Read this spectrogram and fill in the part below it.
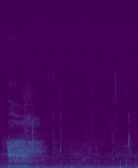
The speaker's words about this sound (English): Just taking a nice big audible sip.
